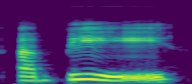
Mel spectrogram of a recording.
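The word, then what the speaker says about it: bi: and pink bodies loop through what's called a bee, and it's spelled B-I, and this is a disc with a hole through, thought to represent the sky underneath Lady Da.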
